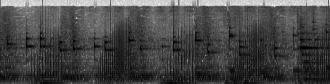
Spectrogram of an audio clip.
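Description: Background music with a steady bass beat, about two beats a second.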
